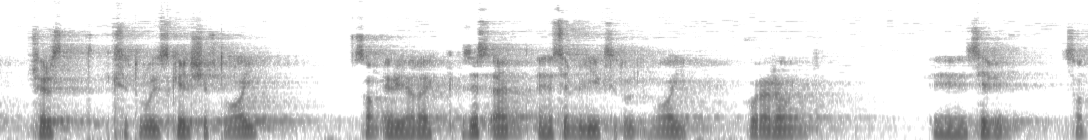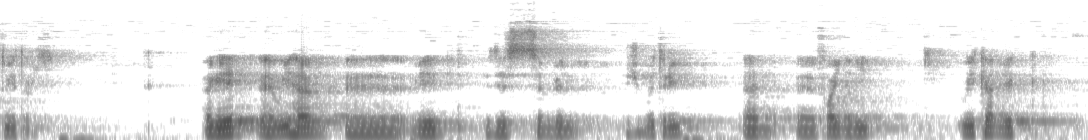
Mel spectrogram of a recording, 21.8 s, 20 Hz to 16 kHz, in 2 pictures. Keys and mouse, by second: 0.9 e, 5.3 e, 10.3 `, 11.1 `, 11.9 Tab, 12.3 Tab, 13.0 Tab, 13.4 Tab, 14.1 Tab, 15.0 KP_1, 15.7 z, 16.9 Tab, 19.0 Tab, 19.5 Tab.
